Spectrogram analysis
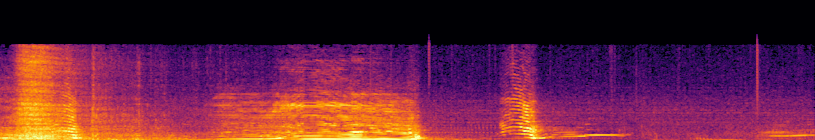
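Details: Humpback whale song with a noisy opening burst, then a long harmonic moan rising in pitch and ending abruptly, followed by a short upswept cry and a faint high tone.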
